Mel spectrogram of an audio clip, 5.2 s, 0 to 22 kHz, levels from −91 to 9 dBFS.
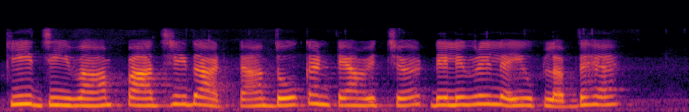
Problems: background conversations at intervals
